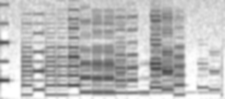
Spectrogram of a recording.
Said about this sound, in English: In fact, my regular iPhone ringtone is this, and I want to just hold it up to the microphone here after I get it going, and let me change it to something else. And here's my ringtone. Isn't that cool? Wow. It's called Echo Plus Beeps.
